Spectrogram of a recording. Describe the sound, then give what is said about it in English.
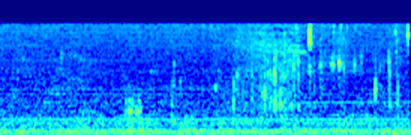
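Someone quietly sips Diet Coke, with faint crackling carbonation pops over a steady low background hum and no talking. “I'm sorry, I was sipping Diet Coke.”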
